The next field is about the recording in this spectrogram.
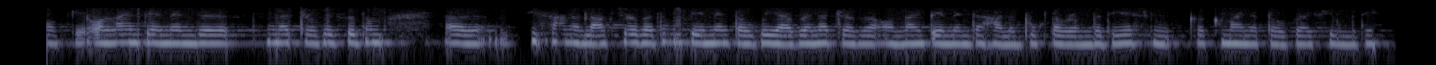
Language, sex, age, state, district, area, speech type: Manipuri, female, 30-45, Manipur, Chandel, rural, conversation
